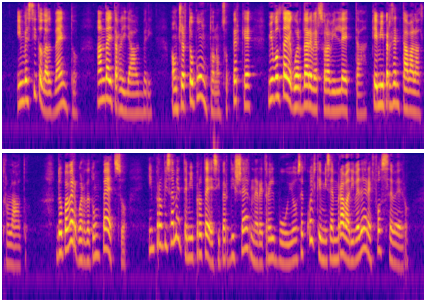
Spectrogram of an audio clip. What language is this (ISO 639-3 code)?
ita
